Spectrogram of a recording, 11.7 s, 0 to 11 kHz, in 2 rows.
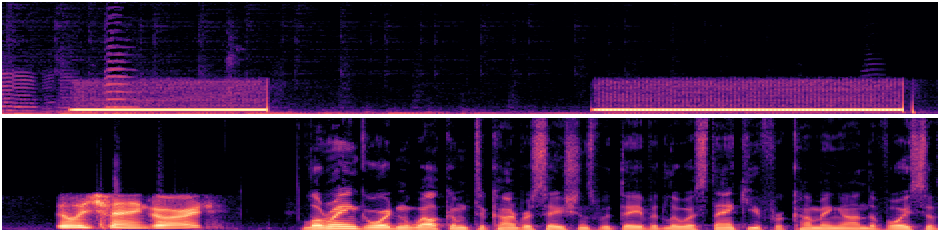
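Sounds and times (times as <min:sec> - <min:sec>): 
loud steady telephone dial tone: 0:00.4 - 0:01.7, 0:03.7 - 0:05.7
speech: 0:06.5 - 0:11.6.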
